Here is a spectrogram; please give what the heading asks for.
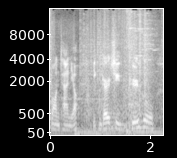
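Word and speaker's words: Montagne: him Mountain as well and yes it is pronounced Montana you can go to Google uh Google says uh in which they get people from the native language to can for you and they pronounce it Mont Y is meant to be quite emphasized but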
